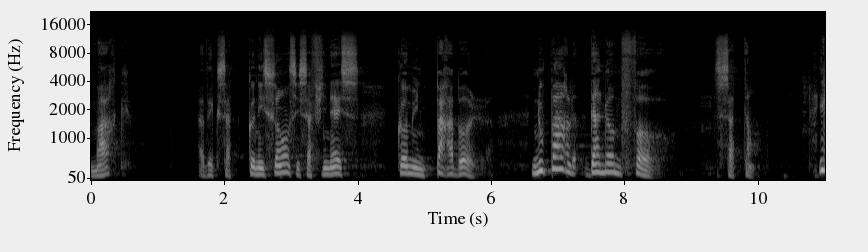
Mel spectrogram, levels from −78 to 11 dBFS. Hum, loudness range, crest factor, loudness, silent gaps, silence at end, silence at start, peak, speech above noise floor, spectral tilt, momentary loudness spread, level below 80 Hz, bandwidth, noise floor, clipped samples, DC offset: none; 4 LU; 22 dB; -33 LUFS; none; 0 s; 0 s; -14 dBFS; 37 dB; -3.5 dB/octave; 15 LU; -84 dBFS; 18.5 kHz; -70 dBFS; under 0.1%; under 0.1%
